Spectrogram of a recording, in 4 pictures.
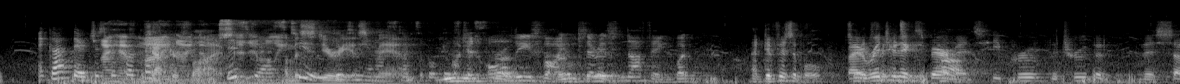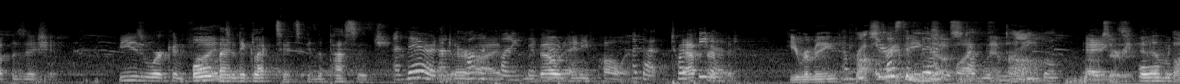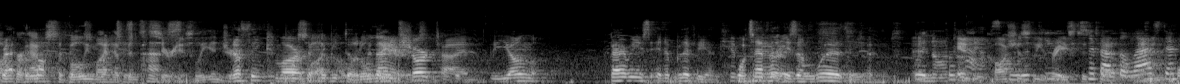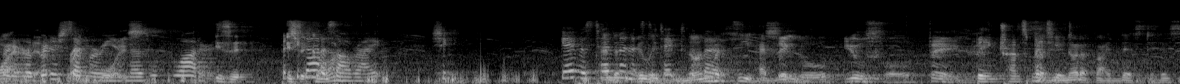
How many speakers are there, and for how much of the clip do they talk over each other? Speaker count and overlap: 8, about 64%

